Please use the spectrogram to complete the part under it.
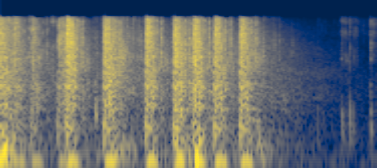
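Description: Gunshots fire in rapid bursts, loud and close.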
